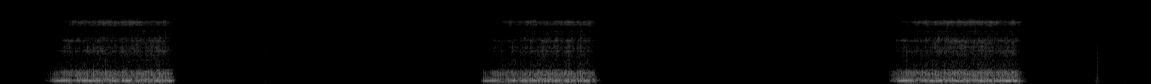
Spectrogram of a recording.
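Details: Bulldog sleeping on a couch, snoring loudly, with rattling snores on each in-breath, three over about eleven seconds with quiet gaps between.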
